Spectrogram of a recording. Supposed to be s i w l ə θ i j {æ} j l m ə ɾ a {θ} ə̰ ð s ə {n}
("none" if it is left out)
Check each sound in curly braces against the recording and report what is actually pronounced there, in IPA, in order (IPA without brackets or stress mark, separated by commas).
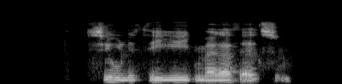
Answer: i, θ, m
